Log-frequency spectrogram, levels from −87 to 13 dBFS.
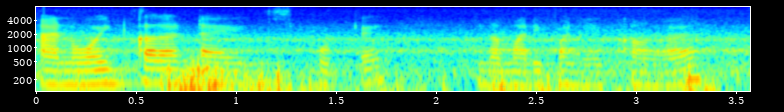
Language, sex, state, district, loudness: Tamil, female, Tamil Nadu, Kanyakumari, -21 LUFS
